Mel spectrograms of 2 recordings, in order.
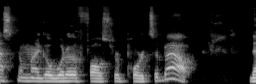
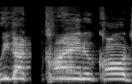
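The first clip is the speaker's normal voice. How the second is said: high, loud, yelled calling out; 9 semitones higher than usual. Retelling how the paralegal called out to the office: imitating someone yelling. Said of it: "she starts yelling out to everybody in the office".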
